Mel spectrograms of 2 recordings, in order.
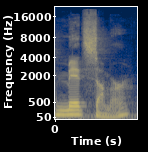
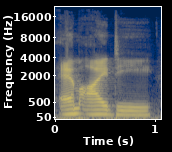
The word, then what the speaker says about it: Midsommar: The first one is Midsummer. So, Still haven't seen that. oh shit. See that movie, yo. Okay. Midsommar, and it's spelled Midsommar, Midsommar. Swedish. It's the Swedish Oh, one.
